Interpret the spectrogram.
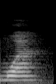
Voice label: "mua", Silabas

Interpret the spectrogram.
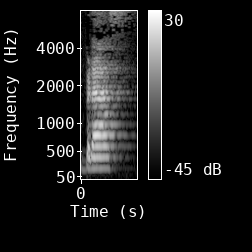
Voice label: "braz", Silabas

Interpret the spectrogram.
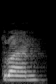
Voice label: "truan", Silabas

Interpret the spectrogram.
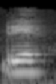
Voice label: "rriep", silabas

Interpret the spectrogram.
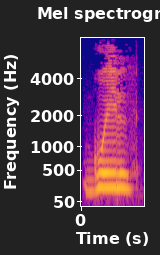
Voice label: "güil", Silabas

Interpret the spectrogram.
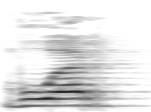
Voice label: "buhar", Silabas

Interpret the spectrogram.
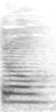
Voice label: "tro", Silabas

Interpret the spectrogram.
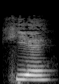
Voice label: "gie", Silabas

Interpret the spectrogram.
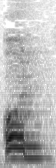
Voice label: "hon", Silabas

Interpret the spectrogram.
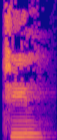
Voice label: "chil", Silabas

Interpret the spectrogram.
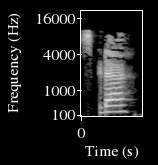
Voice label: "zra", Silabas

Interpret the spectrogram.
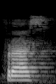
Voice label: "fraz", Silabas

